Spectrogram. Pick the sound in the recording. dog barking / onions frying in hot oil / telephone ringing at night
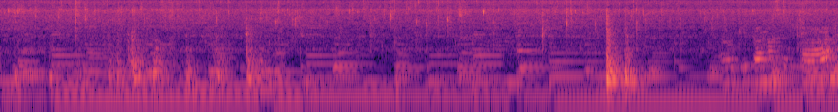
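onions frying in hot oil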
